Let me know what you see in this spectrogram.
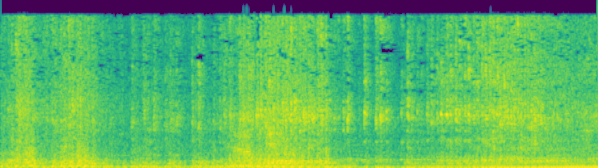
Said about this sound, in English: I'm getting a revving engine. Here he goes. And a Midas muffler.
